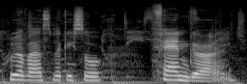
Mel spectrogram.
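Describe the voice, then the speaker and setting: Woman in her twenties, casual interview, chatty and animated, mid pitch, music in the background. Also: moderate pace. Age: 20s. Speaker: interviewee, dancer.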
